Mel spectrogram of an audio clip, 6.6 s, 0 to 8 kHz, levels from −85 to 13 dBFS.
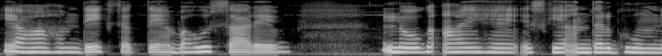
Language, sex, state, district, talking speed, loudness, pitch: Hindi, female, Karnataka, Bangalore, 115 wpm, -14 LUFS, 225 Hz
